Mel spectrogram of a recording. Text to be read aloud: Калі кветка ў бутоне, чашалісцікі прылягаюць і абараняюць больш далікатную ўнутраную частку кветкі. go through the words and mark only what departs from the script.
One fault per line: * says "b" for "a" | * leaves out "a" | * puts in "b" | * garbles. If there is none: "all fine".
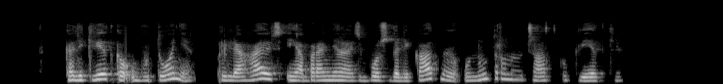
* leaves out "чашалісцікі"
